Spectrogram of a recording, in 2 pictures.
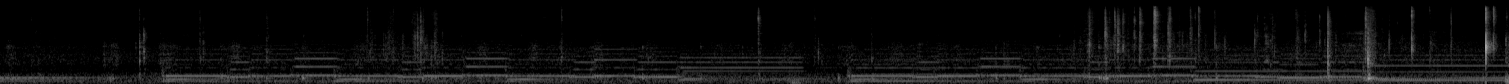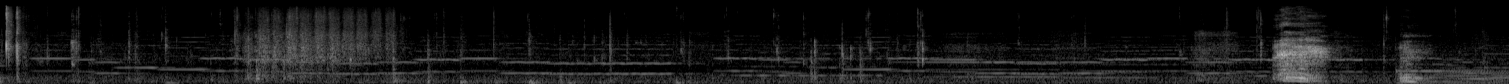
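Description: Background instrumental music, a melody of single held notes, runs throughout. Between about 11 and 16 seconds in, sharp clicks come from the screw cap of a plastic drink bottle being twisted. About 18 seconds in there is a brief hiss.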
